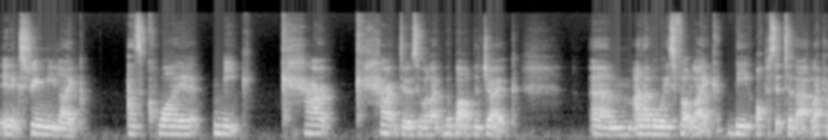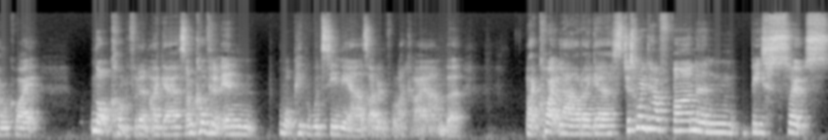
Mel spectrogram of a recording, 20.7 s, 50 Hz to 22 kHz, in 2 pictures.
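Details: Adult man who has stammered since childhood, for about 25 years; stammering.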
